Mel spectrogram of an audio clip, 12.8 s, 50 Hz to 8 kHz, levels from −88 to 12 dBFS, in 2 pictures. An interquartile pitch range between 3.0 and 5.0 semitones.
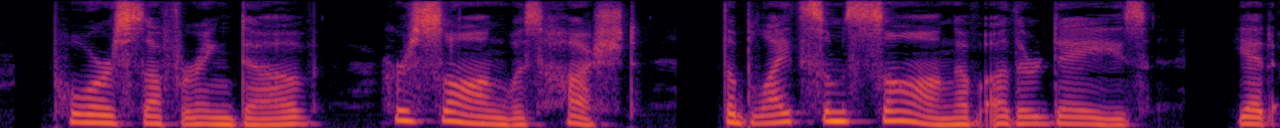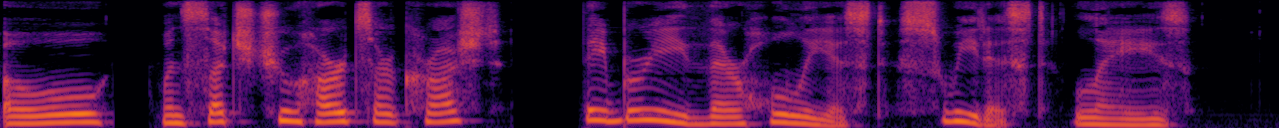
No: wide, 5.5 semitones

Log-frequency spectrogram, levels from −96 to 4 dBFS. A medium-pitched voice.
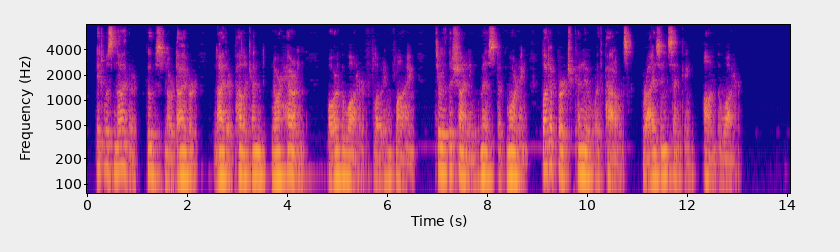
No: low, 120 Hz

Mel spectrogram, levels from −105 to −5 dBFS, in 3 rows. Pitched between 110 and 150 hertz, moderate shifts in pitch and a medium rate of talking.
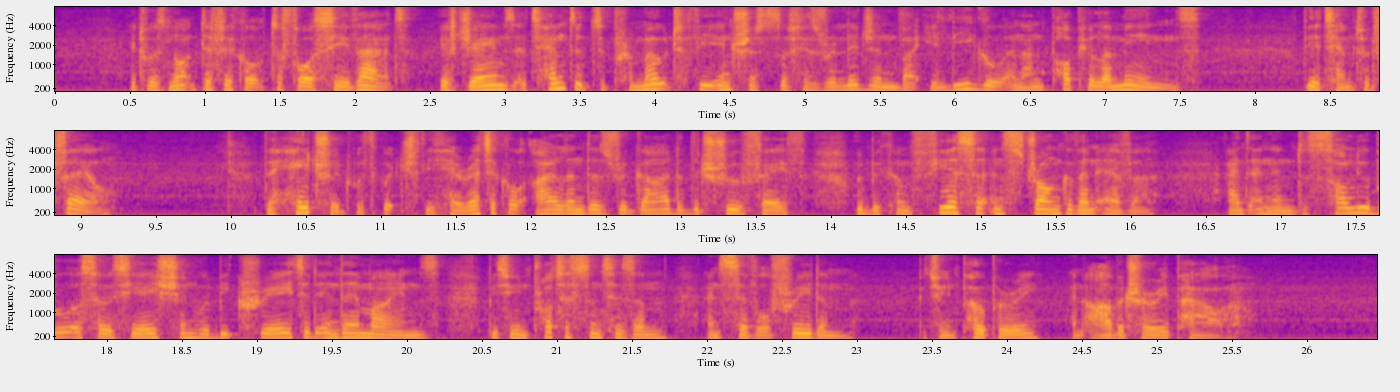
Yes: medium, 140 Hz; average, 3.0 semitones; average, 145 wpm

